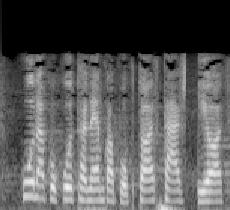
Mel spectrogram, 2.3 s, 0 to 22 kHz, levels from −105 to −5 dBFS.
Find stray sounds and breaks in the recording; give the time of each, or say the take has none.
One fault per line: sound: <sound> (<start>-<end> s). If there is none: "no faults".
sound: dropout (1.8-2.0 s)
